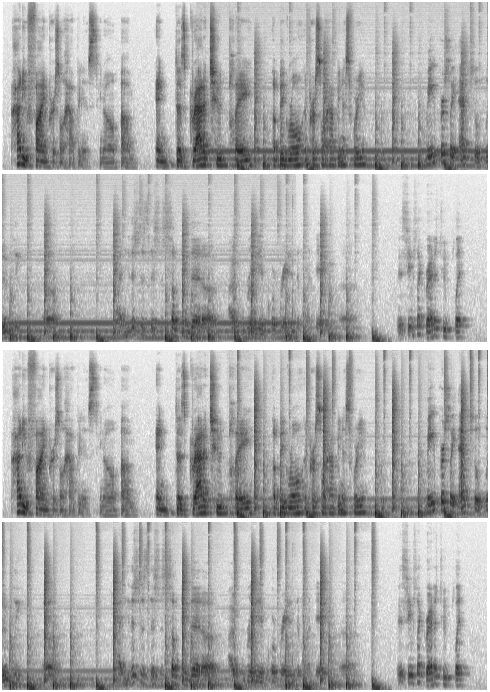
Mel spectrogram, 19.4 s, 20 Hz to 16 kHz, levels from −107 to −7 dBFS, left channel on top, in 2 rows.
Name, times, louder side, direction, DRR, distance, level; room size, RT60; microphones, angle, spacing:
voice 1, 0.2-2.6 3.1-5.0 5.4-7.3, left 1 dB, 10° left, 5 dB, 0.8 m, -30 dB
sound 1, 3.9-15.6, left 7 dB, 65° left, 1.5 m, -44 dB
sound 2, 4.5-5.8 6.1-6.7 6.9-7.0 7.5-8.6 8.8-11.3 11.6-12.2 12.5-12.7 13.0-14.1 14.4-14.9 15.2-16.8 17.1-17.4, right 4 dB, 55° right, 0.6 m, -33 dB
voice 2, 8.3-10.2 10.5-10.9 12.0-16.8 17.6-18.9, right 2 dB, 15° right, 5 dB, 1.0 m, -36 dB
8.5 x 3.5 x 3.7 m, 0.32 s
head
